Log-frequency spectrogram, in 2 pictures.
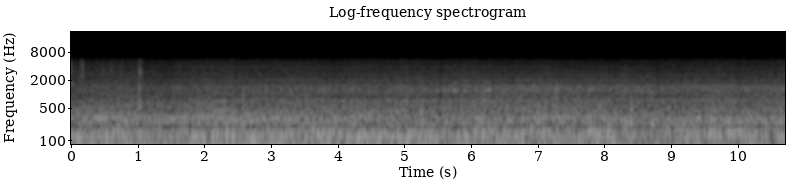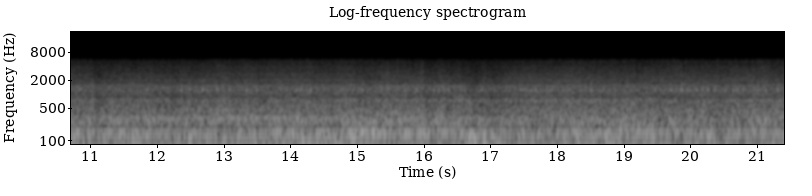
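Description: Steady road and engine noise of a car being driven, heard from inside the cabin.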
